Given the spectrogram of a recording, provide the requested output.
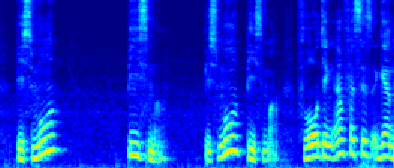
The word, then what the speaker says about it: письма: Письма. Письма. Письмо. Письма. We got a floating emphasis here.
